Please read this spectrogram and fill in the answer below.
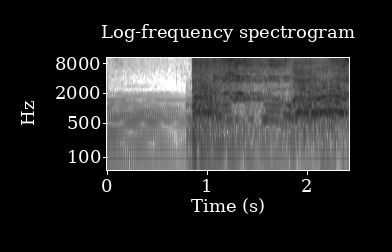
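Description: A held music chord fading away, then about a second in a sudden loud burst of bright, clashing, ringing sound with bending tones that carries on.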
